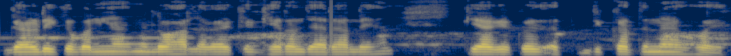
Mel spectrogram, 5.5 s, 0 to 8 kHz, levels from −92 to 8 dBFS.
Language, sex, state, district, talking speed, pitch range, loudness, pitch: Maithili, male, Bihar, Begusarai, 195 wpm, 125-135 Hz, -17 LUFS, 130 Hz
